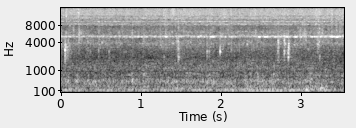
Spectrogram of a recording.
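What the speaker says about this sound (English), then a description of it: "I take my time to wash my hands properly." Sink tap running steadily while hands are washed beneath the stream, a constant close hiss of water with small splashes and shifts in flow throughout.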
